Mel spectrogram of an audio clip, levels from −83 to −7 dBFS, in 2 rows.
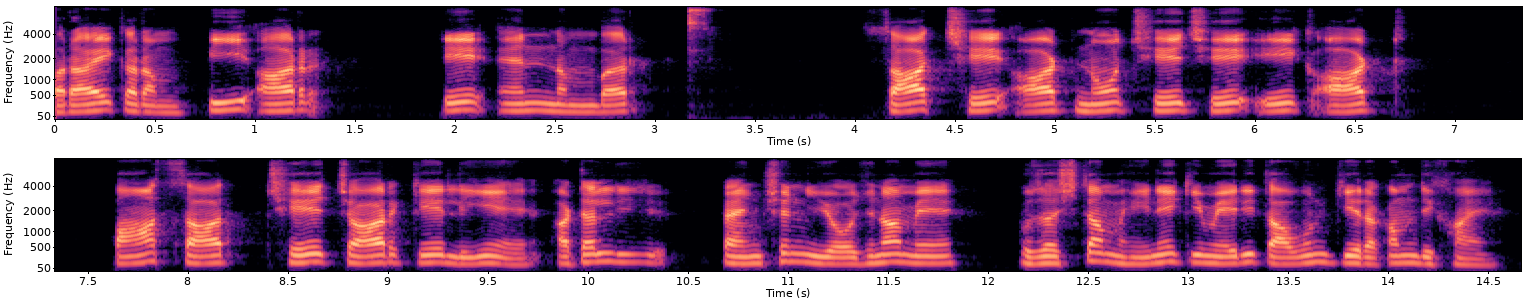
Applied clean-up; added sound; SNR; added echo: neural mask model DeepFilterNet 3.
